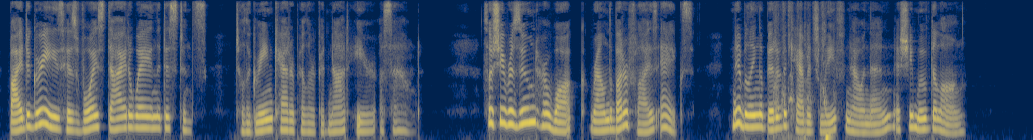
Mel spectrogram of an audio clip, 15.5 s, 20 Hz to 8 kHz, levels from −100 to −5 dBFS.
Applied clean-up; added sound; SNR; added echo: neural mask model RNNoise.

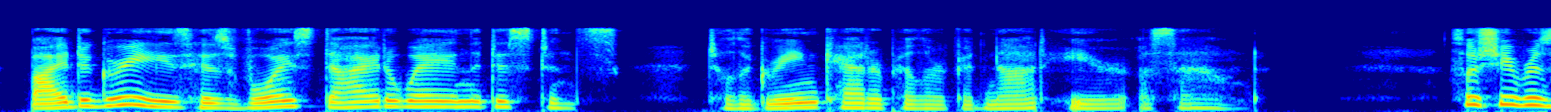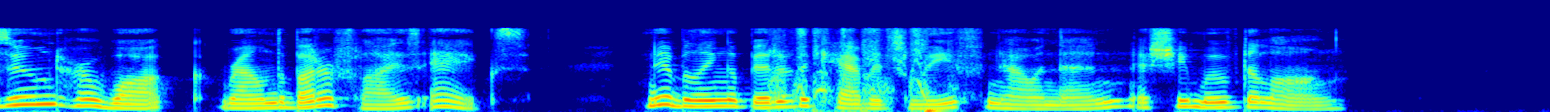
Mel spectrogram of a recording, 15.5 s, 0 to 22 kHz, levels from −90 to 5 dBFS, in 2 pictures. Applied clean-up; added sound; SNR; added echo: none; Zipper (clothing); 6 dB; none.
